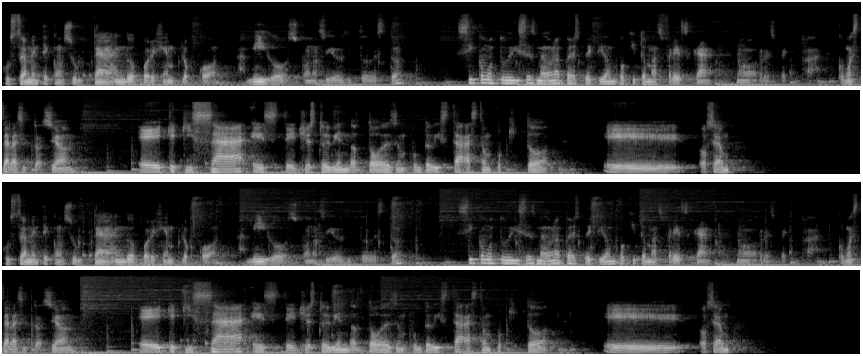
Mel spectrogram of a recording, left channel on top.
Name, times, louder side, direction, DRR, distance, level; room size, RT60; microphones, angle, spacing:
voice 1, 0.0-4.1 4.6-7.7 8.0-9.4 10.0-14.1 14.6-15.9, left 1 dB, 20° left, 15 dB, 1.0 m, -24 dB
sound 1, 0.7-14.3, right 1 dB, 50° right, 1.5 m, -36 dB
23.5 x 14.5 x 8.0 m, 0.66 s
head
